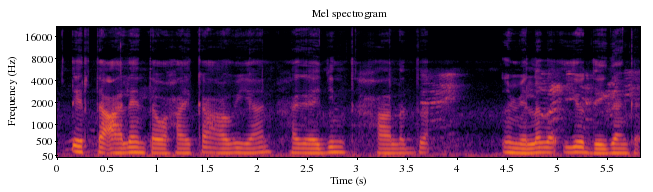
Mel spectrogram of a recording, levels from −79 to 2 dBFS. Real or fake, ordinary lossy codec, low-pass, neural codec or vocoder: real; none; none; none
